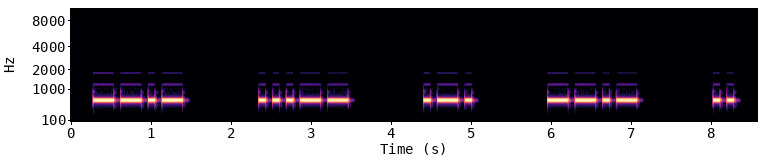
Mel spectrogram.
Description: Morse code, heard as a keyed tone, about 14 wpm, spaced as for 7 wpm, 600 Hz. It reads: Q3RQI
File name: morse mp3 / 09 urok 8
